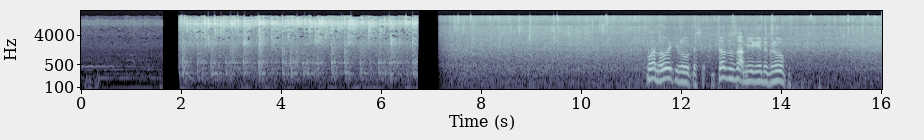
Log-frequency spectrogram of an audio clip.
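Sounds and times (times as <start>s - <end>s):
raindrops pattering: 2.0s - 16.0s.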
